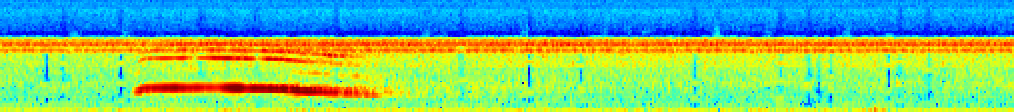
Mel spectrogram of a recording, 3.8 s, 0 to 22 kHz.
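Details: A male little owl calling at night at Sprundel, 4 January 2020, around 01:08, gives one drawn-out, mewing hoot that swells slightly then slides down, about a second long, over a steady low hum.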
